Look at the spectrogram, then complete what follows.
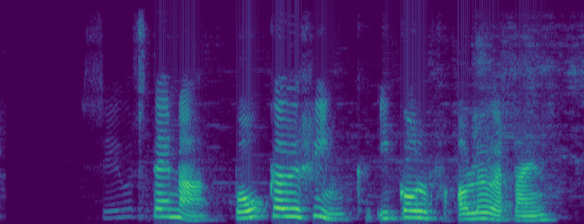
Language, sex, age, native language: Icelandic, female, 30-39, Icelandic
